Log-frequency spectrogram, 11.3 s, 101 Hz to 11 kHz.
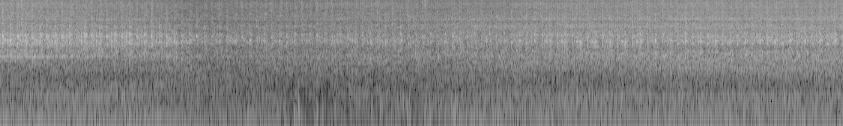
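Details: Ford F-150 at idle: soft, loosely regular light knocking over the rumble; owner suspects VCT phaser or timing chain tensioners, not confirmed.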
